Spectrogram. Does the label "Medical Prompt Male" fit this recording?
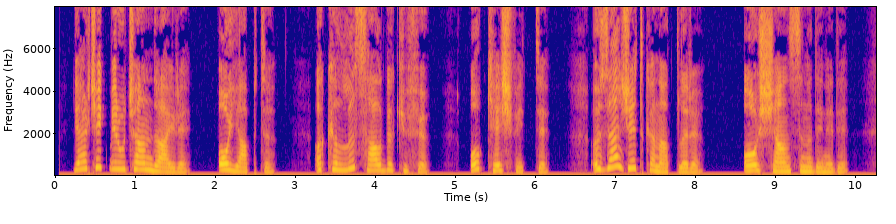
No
